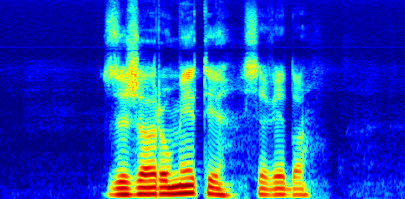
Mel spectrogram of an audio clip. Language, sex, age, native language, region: Slovenian, male, 12-17, Slovenian, Drava region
